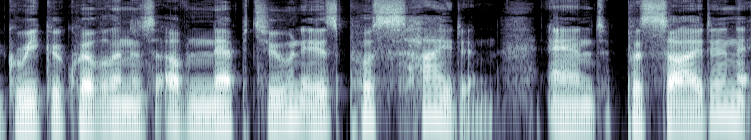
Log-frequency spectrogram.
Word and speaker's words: Poseidon: equivalent of Neptune is posidon and posidon In classical adic pronunciation is poson or in modern Greek pronunciation posidon the atmology of the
